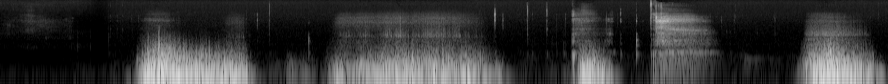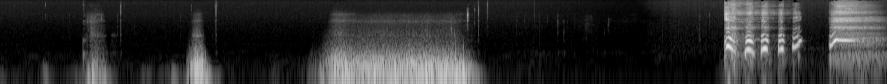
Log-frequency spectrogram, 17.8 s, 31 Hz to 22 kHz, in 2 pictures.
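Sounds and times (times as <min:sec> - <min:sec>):
soft breath blown into the ear: 0:01.4 - 0:02.6, 0:03.3 - 0:05.0, 0:08.0 - 0:08.8, 0:12.1 - 0:13.6
laughter: 0:16.2 - 0:17.6.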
